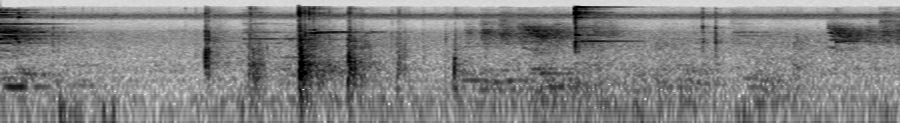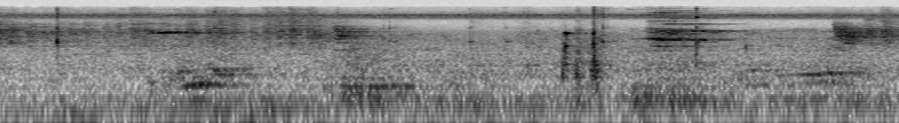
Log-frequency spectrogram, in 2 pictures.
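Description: Scattered metal clicks and knocks of hand tools on a tractor's front hub and steering knuckle housing during disassembly, a quick cluster about a second in and a few single knocks later.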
